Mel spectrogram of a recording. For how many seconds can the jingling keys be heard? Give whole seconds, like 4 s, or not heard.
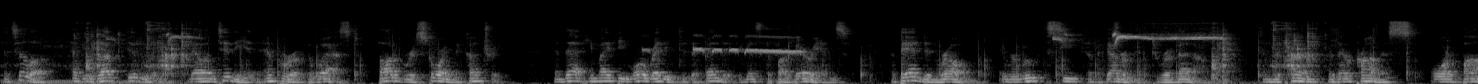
3 s.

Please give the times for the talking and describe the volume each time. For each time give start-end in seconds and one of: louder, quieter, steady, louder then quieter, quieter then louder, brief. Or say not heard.
0.0-14.7 steady.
